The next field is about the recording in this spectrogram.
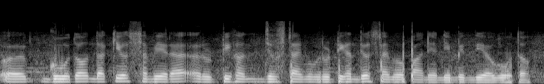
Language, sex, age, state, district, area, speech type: Dogri, male, 18-30, Jammu and Kashmir, Jammu, rural, spontaneous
